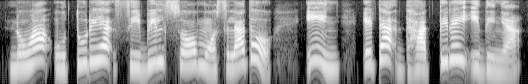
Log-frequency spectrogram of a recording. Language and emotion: Santali, happy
